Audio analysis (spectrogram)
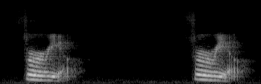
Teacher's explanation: For real reduces so that the R sound in for and the R sound in real combine into one R sound.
